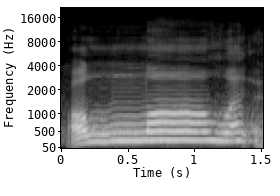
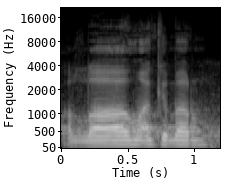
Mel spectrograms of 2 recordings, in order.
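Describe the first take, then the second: First: It is said loudly and drawn out. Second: It is said softly and relaxed.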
